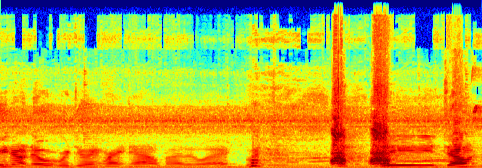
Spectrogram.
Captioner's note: laughing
